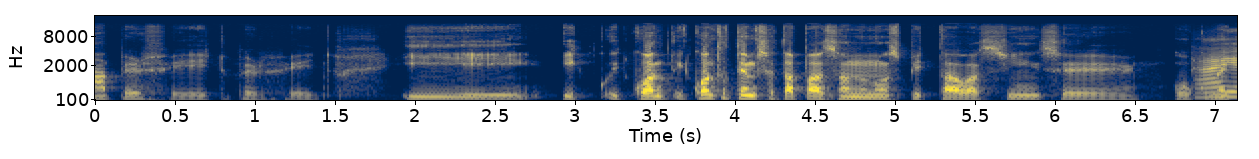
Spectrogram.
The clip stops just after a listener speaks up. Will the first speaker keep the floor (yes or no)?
no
